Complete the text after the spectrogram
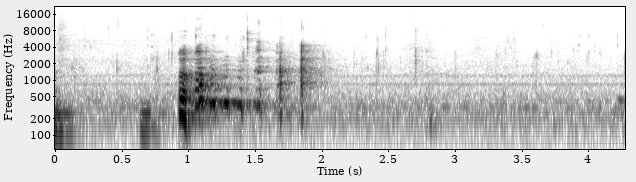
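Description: A cat licks food from a tin.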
